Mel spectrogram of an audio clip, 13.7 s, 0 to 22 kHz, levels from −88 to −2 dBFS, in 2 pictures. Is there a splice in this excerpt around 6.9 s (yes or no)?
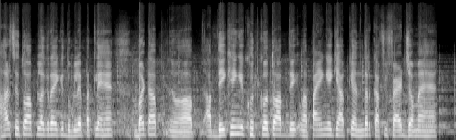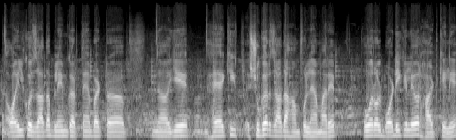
yes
